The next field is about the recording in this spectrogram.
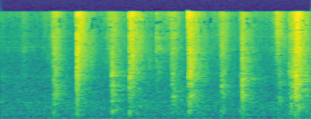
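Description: Soft tarot cards being shuffled or drawn during a reading, heard as a quick, fairly regular series of many crisp, papery flicks and riffles at a quiet level.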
